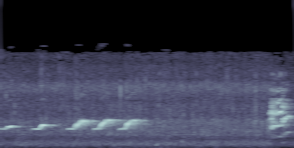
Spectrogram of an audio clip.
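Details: Rusty-collared seedeater short song for training birds for singing tournaments: a quick run of about six bright, slurred high whistled notes, a pause, then one sharp chirpy burst at the end over a soft steady hiss.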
